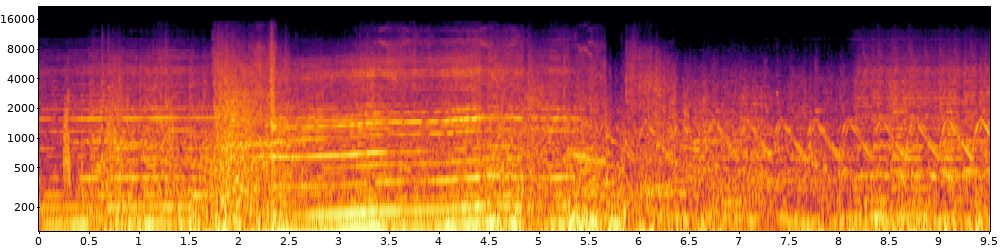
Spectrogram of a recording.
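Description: A sports car engine roars at high revs.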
